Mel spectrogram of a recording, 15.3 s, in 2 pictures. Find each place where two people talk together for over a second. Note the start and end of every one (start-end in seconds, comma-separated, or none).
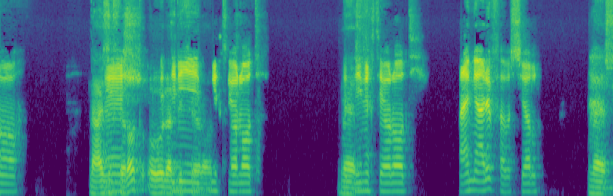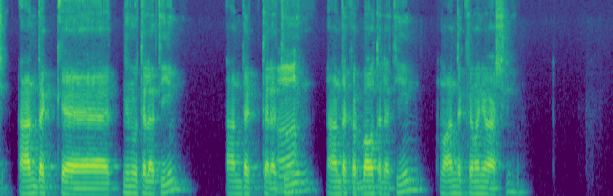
1.3-2.8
